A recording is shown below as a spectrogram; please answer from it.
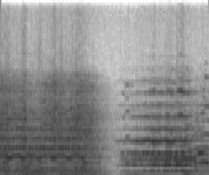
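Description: Orchestral film score with violins playing. A swelling phrase breaks off about a second in, with a brief dip in level, and a new phrase begins.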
